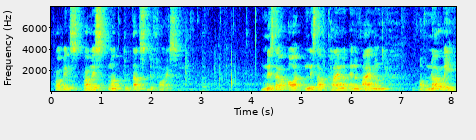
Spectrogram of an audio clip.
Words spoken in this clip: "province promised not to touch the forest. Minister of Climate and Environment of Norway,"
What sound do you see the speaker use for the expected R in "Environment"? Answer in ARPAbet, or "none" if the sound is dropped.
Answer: none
